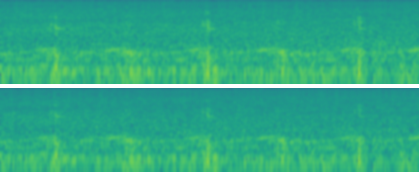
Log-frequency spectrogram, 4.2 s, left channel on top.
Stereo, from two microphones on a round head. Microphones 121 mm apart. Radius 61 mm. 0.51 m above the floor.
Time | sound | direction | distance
0.0 | a vehicle | 5° left (ahead or behind) | ?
